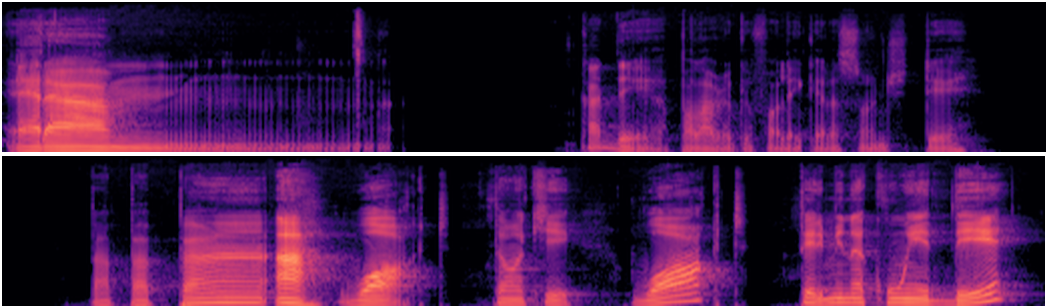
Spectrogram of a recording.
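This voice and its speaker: This English lesson is led by a medium-pitched man with a Brazilian Portuguese accent. He gives explanations in Portuguese and drills pronunciation by repeating English words slowly.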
